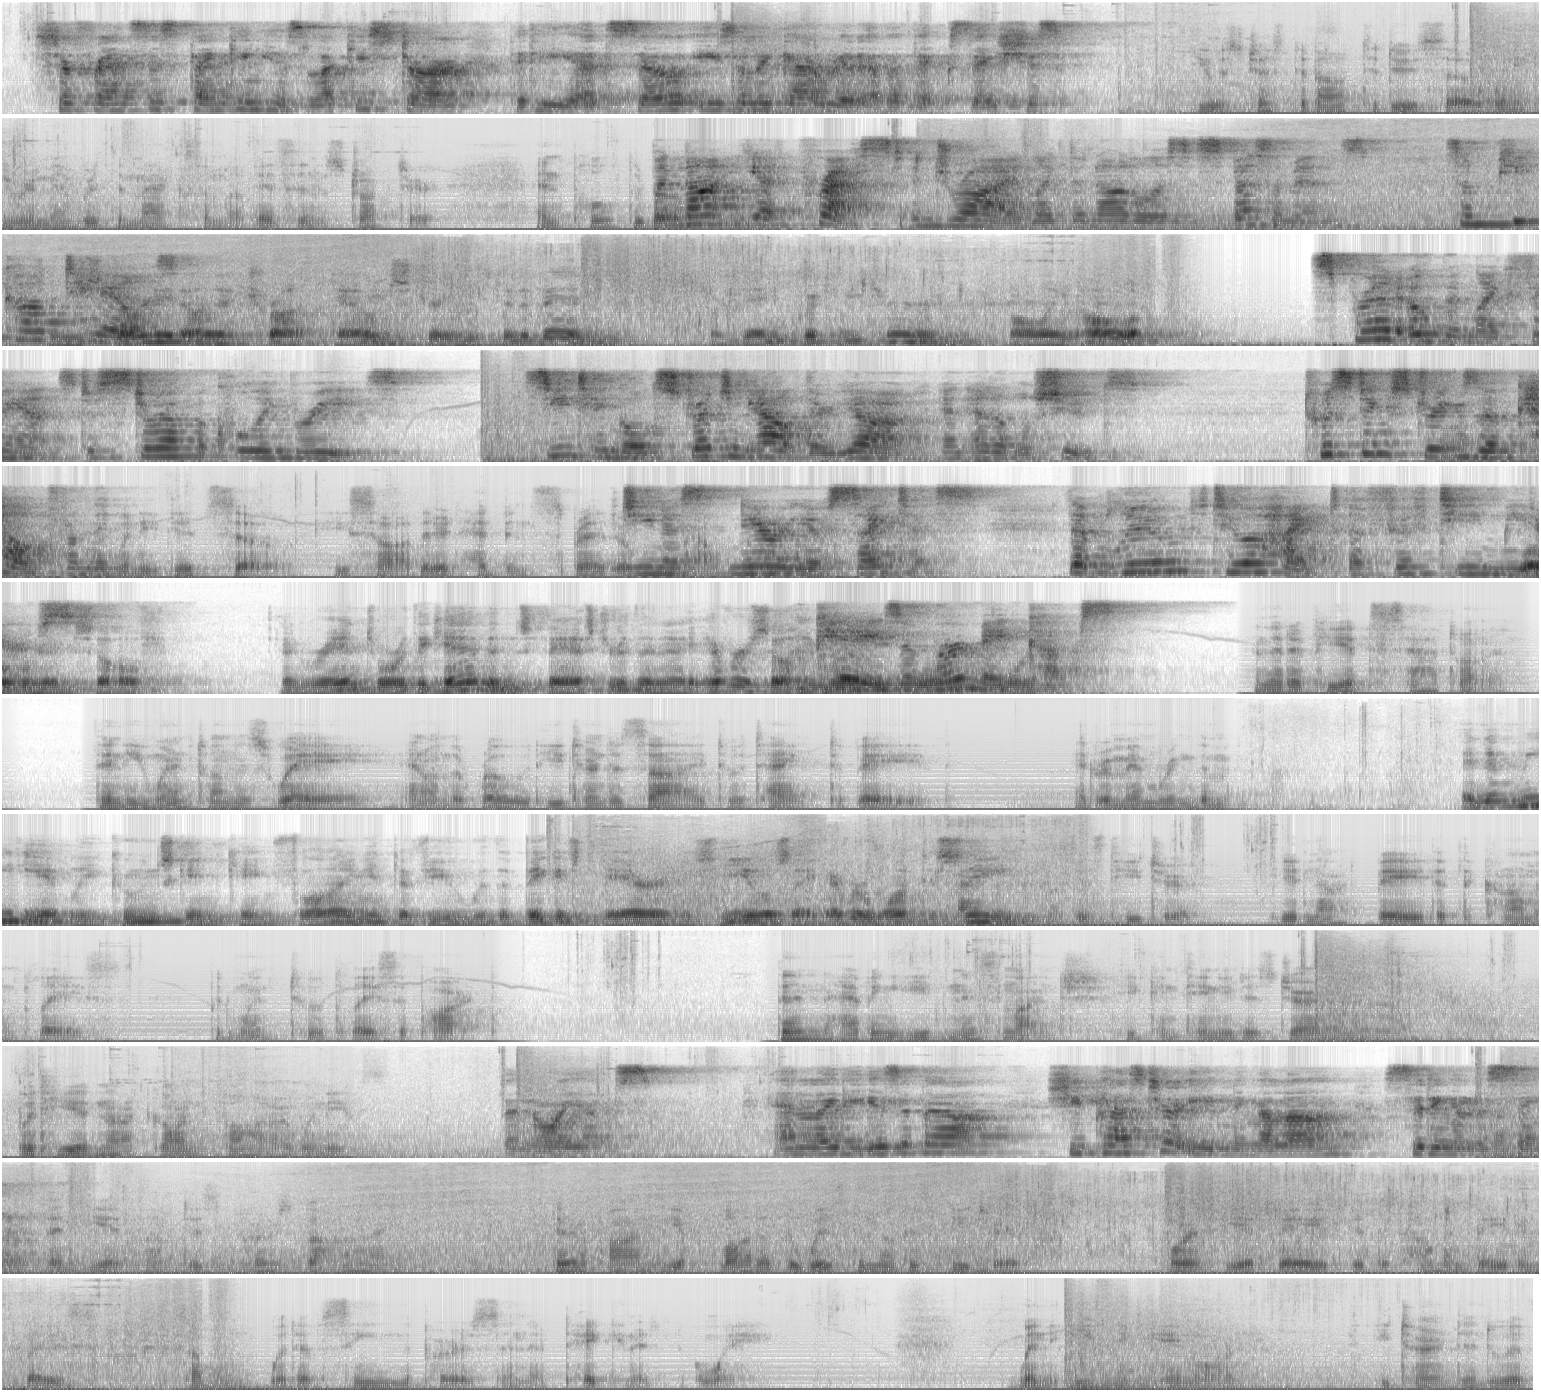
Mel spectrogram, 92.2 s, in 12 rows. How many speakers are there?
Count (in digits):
4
